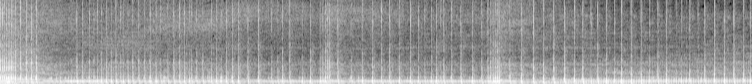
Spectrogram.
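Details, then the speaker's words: Chainsaw after a major repair, previously hunting at idle: a crisp two-stroke buzz that holds steady and picks up cleanly with the throttle, no hunting or surging; it runs healthy now. "It had bugs. It was idling up and down and I kind of was making excuses for it. I don't like doing that. But, uh, it's just it's clean now. It's behaving."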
